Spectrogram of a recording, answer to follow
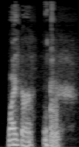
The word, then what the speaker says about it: Ypres: newspaper in in but the British call it wiper because it that's how it's spelled it's y PES wiper um the wiper times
